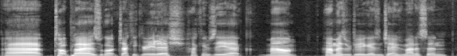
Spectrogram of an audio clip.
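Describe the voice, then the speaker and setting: A young man chatting casually about football, dropping "like" into nearly every phrase. His voice is bright and very clear. The sound is dry and close, with little room. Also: medium pitch, steady tone, moderate pace, no room sound. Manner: chatty, many "like" fillers. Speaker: podcast co-host.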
